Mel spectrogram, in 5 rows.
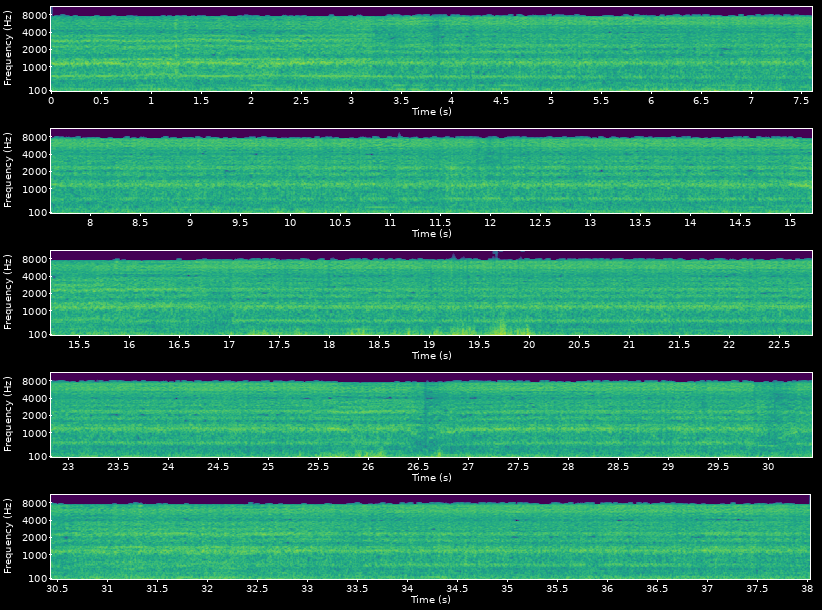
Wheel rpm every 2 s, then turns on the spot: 160, 160, 160, 160, 160, 160, 160, 160, 160, 160, 160, 160, 160, 150, 150, 150, 160, 160, 160.
none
